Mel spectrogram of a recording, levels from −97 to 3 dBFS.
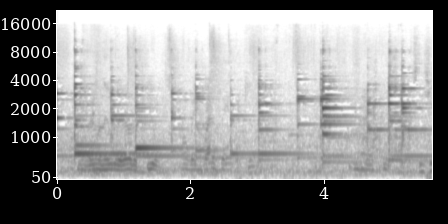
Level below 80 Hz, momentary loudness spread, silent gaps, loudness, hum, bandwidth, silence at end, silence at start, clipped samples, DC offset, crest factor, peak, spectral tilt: -76 dBFS; 15 LU; none; -37 LUFS; none; 16 kHz; 0 s; 0 s; under 0.1%; under 0.1%; 24 dB; -14 dBFS; -2 dB/octave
